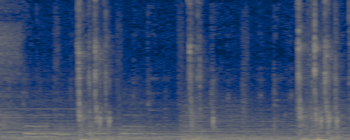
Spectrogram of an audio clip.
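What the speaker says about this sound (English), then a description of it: "I was typing so slowly then because my keyboard right now, I don't know what's wrong with it" Keyboard typing on a computer with a faulty keyboard, heard as slow clusters of soft clicks and key thumps in a few bursts, fairly close, with no talking.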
